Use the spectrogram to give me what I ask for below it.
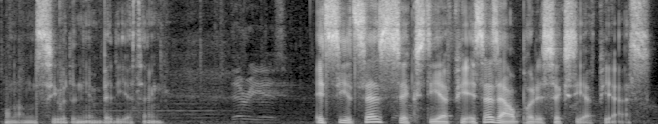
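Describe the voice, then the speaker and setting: Man streaming live, deep, mellow tone, profane and rambling, faint music behind. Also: very animated, normal speed. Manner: profane, rambling, laughs often. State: tired from no sleep. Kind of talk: casual live-stream chat.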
